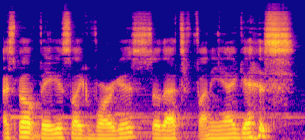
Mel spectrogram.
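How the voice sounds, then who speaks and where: A man's voice: mid-range voice, fairly even intonation, moderate pace, a little mellow, soft background music. A man hosting a casual game livestream, commenting and reading chat with blunt, teasing banter. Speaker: livestream host.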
